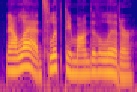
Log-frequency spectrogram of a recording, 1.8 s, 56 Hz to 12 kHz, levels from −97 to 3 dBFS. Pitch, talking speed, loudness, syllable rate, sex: 180 Hz, 260 wpm, -17 LUFS, 5.5 syllables/s, female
